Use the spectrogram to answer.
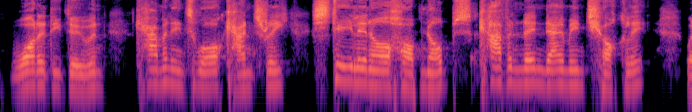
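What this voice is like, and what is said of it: Put-on Australian-sounding accent. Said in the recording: “it's always like a sort of Cockney accent... That was like Australian. That was like Australian. That wasn't Cockney.”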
